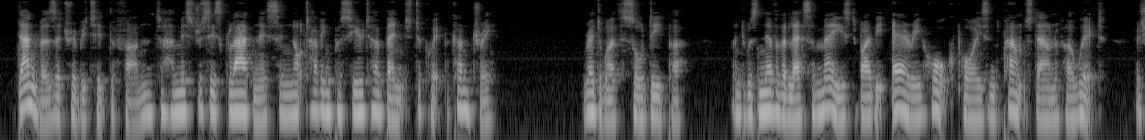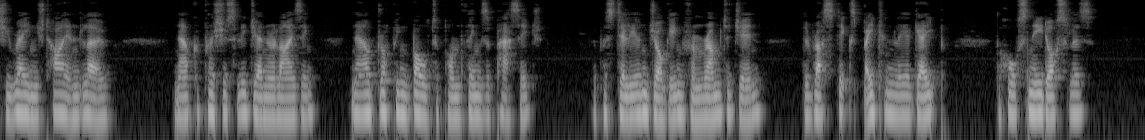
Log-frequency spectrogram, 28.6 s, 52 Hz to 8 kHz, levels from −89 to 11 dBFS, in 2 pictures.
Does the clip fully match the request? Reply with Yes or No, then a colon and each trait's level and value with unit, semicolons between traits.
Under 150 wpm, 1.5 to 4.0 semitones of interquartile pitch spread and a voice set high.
No: average, 140 wpm; narrow, 2.4 semitones; low, 130 Hz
